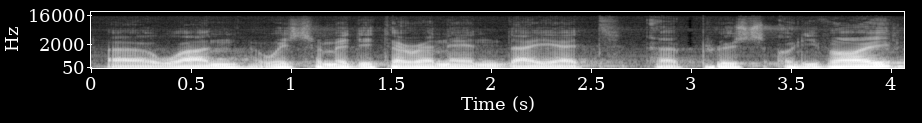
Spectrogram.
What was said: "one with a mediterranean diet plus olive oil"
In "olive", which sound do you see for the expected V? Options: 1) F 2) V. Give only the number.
2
